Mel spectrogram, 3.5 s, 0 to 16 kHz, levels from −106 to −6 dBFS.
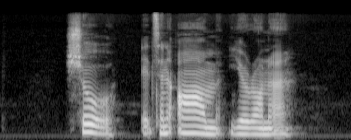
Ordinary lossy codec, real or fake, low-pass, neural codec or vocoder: none; real; 10.8 kHz; none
